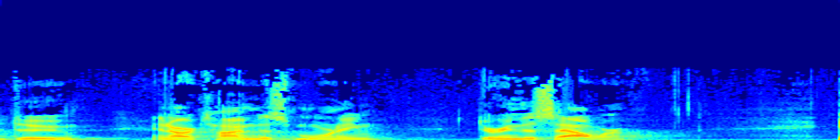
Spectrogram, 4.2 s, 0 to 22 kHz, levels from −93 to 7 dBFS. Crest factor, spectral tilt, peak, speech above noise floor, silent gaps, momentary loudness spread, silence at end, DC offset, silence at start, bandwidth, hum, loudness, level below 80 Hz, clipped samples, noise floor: 24 dB; -4 dB/octave; -4 dBFS; 29 dB; none; 17 LU; 0.15 s; under 0.1%; 0 s; 11.5 kHz; none; -24 LUFS; -58 dBFS; under 0.1%; -53 dBFS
